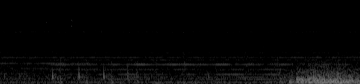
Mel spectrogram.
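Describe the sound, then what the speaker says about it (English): Steady rain pours in The Witcher video game, with a rolling rumble of thunder swelling at the end. The storm sounds faint and distant, and no one speaks. "It rains and it pours."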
